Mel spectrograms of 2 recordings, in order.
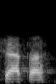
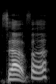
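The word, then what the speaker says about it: Saatva: And I found how do you say it, Sattva or Sattva? How do you say it? I say Sattva. Sattva.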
